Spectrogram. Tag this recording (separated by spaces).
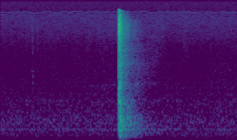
deep thud impact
